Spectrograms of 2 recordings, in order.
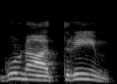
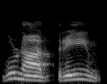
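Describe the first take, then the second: No difference in how they are said.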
